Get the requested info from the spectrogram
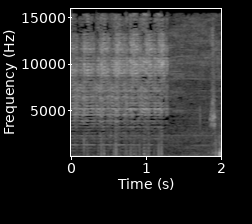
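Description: Dental lab micromotor handpiece running a small bur against a denture's acrylic, scuffing the surface to roughen it before a repair: a faint high-pitched grinding hiss that stops suddenly a little over a second in.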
